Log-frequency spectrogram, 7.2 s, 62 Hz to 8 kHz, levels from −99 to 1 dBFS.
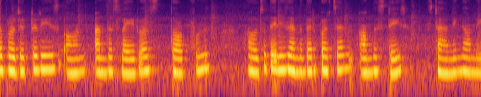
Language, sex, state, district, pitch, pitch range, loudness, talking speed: English, female, Chandigarh, Chandigarh, 230 Hz, 220-240 Hz, -14 LUFS, 165 wpm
